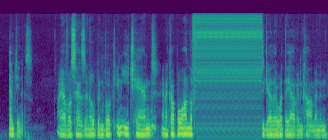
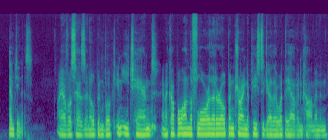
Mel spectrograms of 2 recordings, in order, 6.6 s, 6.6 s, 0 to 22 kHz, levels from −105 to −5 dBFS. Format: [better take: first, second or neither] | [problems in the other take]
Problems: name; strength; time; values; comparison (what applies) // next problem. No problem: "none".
second | audio freezing; at 4 s for 1.5 s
